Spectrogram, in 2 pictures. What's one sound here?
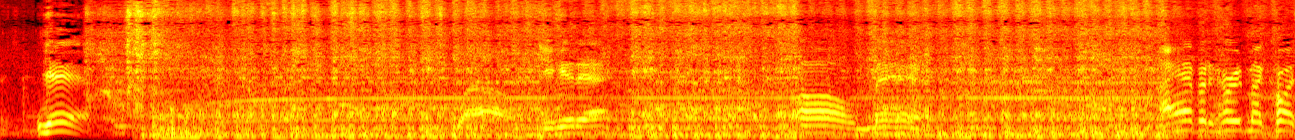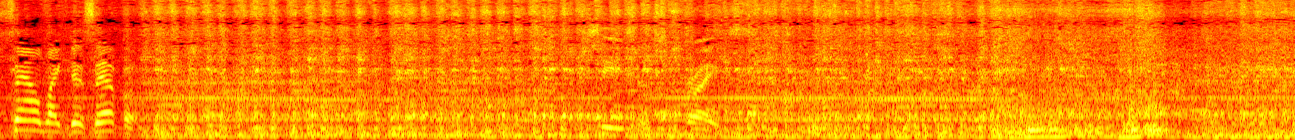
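A car engine starts up and then runs loudly at a steady idle.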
